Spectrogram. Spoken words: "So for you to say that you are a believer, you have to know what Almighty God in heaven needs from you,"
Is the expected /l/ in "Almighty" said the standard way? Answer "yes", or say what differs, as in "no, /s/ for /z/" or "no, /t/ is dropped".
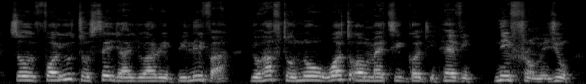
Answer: yes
